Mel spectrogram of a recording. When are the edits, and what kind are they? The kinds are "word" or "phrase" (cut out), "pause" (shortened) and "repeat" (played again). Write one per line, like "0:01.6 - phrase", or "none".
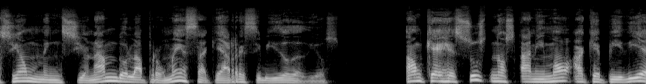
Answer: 0:03.7 - pause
